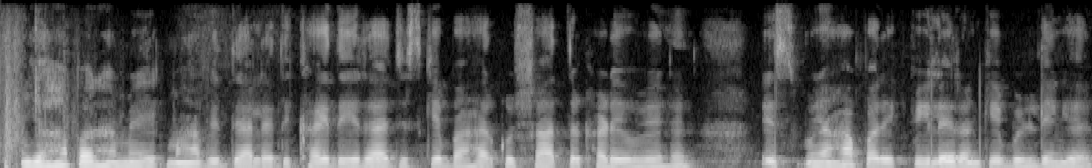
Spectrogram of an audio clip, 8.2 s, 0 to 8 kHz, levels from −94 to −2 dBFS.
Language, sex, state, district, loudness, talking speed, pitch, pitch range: Hindi, male, Chhattisgarh, Kabirdham, -18 LUFS, 185 wpm, 160 Hz, 155-170 Hz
